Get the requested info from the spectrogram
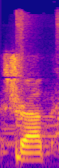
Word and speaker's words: Schrupp: My Twitter is Kenneth Schrupp. Last name is spelled S-C-H-R-U-P-P.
